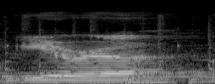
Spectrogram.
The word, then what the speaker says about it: birria: We are looking at how to pronounce birria. Birra.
